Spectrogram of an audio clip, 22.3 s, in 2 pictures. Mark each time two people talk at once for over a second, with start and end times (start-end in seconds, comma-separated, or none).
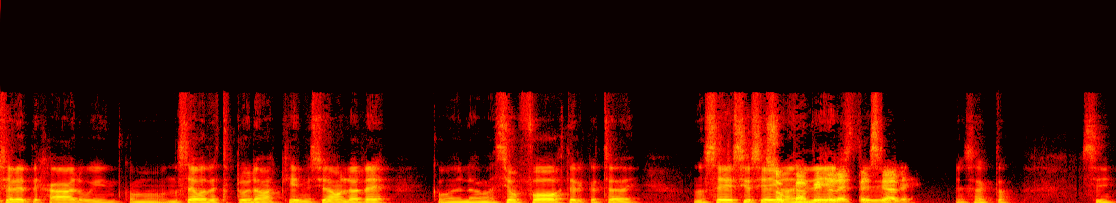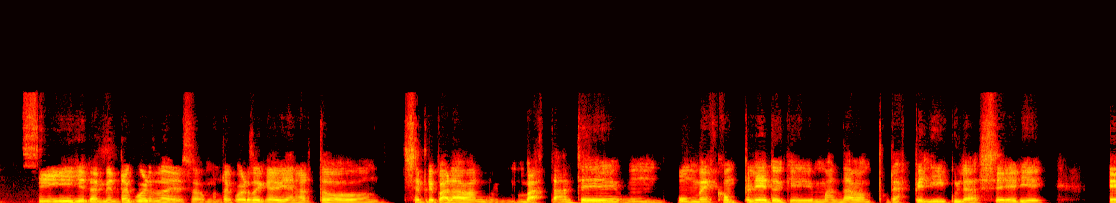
7.6-9.0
